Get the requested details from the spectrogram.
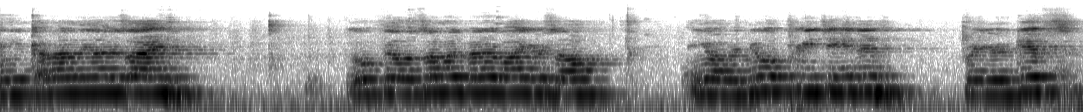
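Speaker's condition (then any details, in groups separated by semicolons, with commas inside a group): Cerebral palsy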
